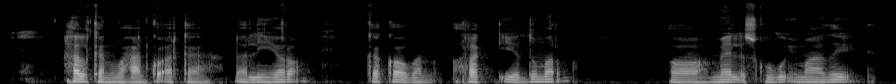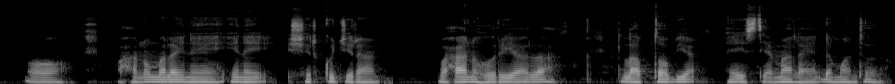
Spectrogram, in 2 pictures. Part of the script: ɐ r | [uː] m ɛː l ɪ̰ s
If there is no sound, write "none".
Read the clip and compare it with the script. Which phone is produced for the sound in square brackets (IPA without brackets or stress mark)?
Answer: ɔː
